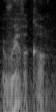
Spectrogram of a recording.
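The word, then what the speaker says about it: Revachol: I've been tempted on occasion, but someone has to stay strong for Revol. He pronounces Revol with a hard K.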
